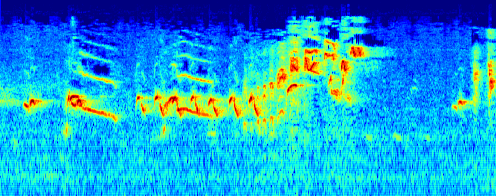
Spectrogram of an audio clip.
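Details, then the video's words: Siberian thrush producing a short whistle, then an accelerating string of slurred notes building into a high, squeaky chatter before a brief pause. "SUARA BURUNG ANIS SIBERIA"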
